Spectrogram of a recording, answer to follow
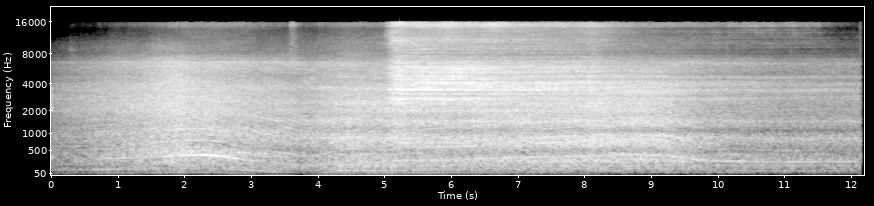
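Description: Intercity coach's diesel engine running as the bus pulls past and drives away, its pitch rising and falling with the throttle. The sound builds over the first two seconds and eases off near the end.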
